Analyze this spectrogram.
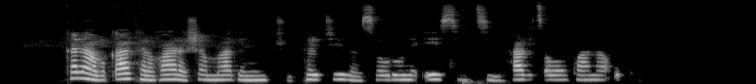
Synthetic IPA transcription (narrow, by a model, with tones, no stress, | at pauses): kɐ˦naː˨bʊ˨kʼaː˦tʰɐ˨rɦʷaː˦ɽa˨ʃɐ˦˨mːaː˦ɡɐ˨nɪ˦nt͡ʃuː˨tɐ˦rt͡ʃiː˦ɽɐ˨nsa˦wɽoː˦na˦ʔeː˦siː˦tiː˦˨ha˦rsʼɐ˦wɔ˦ŋkʷaː˦naː˦ʔʊ˦kʷu̥˨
